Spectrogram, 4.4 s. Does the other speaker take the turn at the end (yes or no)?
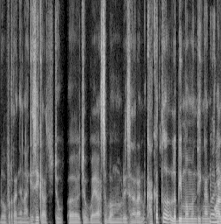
no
